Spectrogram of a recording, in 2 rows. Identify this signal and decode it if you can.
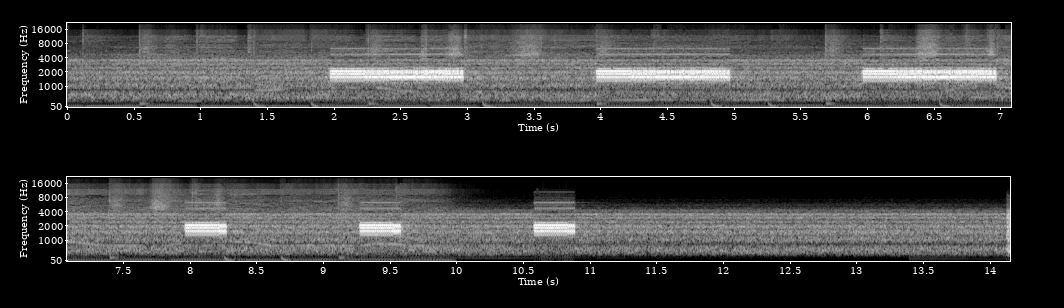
Emergency Alert System (SAME) tones (header bursts, then end-of-message bursts), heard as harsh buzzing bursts, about 520.83 baud, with radio hiss and a squelch burst at the end.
